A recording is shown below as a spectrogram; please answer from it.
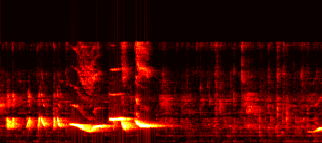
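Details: Male orange-headed thrush in full song, loud and harsh like a wild bird, with limited variety: quick rising whistled notes, then slurred falling and rising phrases, over a faint pulsing low hum.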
